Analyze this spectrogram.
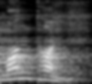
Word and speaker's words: মন্থন: আচ্ছা, তারপরে দেখুন এই থ থাকে, থ থাকলেও নয়ের কথা বলছে, কেননা ত থ দ ধ ন। তো বিন্দি থাকার কারণে, ময়ের উপরে বিন্দি থাকার কারণে আর পরে থ থাকার কারণে ওখানে দন্ত নয়ের সংকেত করেছিল, এই জন্য মন্থন।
